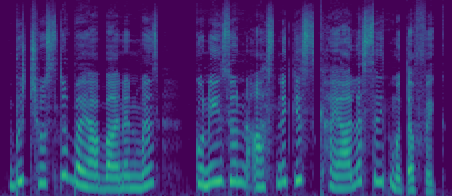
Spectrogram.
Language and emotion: Kashmiri, fearful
